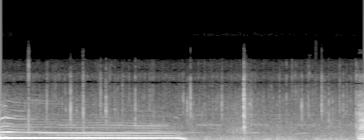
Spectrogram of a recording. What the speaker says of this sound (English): there's coyotes very, very far away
